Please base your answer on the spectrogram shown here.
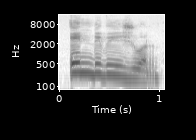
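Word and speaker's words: individual: तो D अगर U के साथ कनेक्ट रहता है तो इसको करेक्ट कर ले, U के साथ कनेक्ट, तब हम क्या करेंगे, D को ज प्रोनाउंस करेंगे।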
